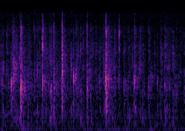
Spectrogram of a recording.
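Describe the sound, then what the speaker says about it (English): Scattered audience clapping at a community presentation about a coastal development, a thin, uneven patter of individual claps at moderate to faint level. "That's worth clapping for."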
